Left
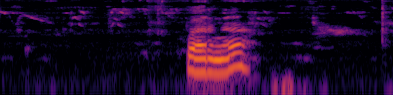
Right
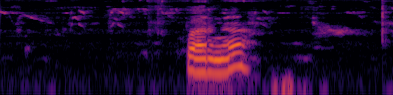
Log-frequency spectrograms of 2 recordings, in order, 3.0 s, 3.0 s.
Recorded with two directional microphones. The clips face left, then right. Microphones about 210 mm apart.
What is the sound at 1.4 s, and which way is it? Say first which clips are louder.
Speech: left 3 dB; 20° left (ahead or behind).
